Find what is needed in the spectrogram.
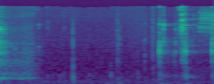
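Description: A few faint, sharp metallic clicks of a precision screwdriver on the small screws of a hard disk's platter clamp: one about three quarters of a second in, and a short cluster near the end.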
